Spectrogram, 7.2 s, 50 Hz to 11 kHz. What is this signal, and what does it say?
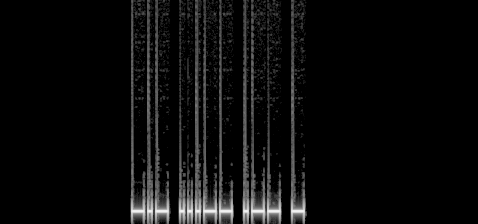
Morse code, heard as a keyed tone, about 20 wpm, 700 Hz. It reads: K3WT
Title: USA Call Signs - 4 Characters - Repeated 3x - 20wpm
